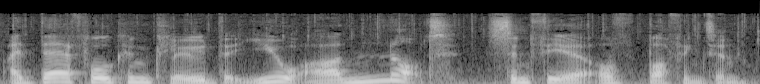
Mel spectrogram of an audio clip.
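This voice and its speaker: A man's voice: fairly high pitch, very animated, normal speed, gravelly, dark tone, a little hiss or hum. A man playing a pig detective in a video game, laying out his deductions in an expository, storytelling way. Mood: conclusive. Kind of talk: scripted game dialogue.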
